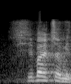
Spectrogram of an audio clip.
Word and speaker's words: 시발점: 이게 1차 인도 차이나 반도 전쟁의 시발점이 됩니다. 2차 세계 시발점이 되는 거죠. 요건 안 돼요. 야, 시발점. 발음 조심하세요.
